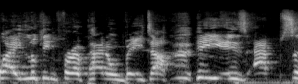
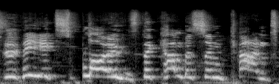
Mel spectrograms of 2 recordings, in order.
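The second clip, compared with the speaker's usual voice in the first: ordinary talk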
